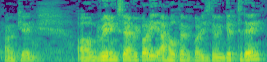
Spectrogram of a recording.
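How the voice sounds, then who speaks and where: A man from Los Angeles presents his case in a debate. He is slightly nervous, with hesitant starts and sudden quick runs of words. His voice echoes around a hall over faint noise. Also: mid-range voice, a little mellow. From Los Angeles, United States.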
